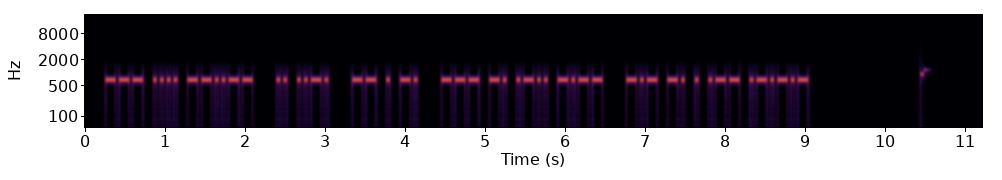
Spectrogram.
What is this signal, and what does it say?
Morse code, heard as a keyed tone, about 28 wpm, 700 Hz. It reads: OH, IF MEN ONLY KNEW.
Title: Sentences from Top 500 Words 28wpm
